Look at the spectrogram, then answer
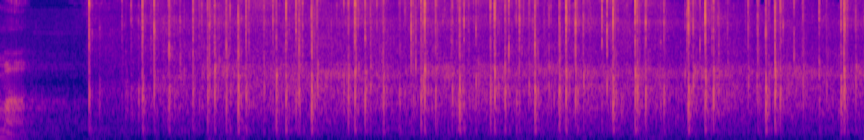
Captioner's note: audience applauding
